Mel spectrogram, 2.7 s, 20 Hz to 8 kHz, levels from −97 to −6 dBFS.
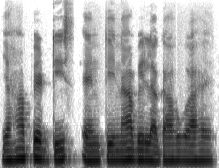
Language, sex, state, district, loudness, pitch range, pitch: Hindi, male, Jharkhand, Ranchi, -17 LUFS, 110-120 Hz, 115 Hz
